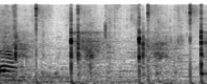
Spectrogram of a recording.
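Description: Metal hand-held potato masher pressing through boiled potatoes and lentils in a glass bowl, clinking against the glass with about four sharp, irregular ticks.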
